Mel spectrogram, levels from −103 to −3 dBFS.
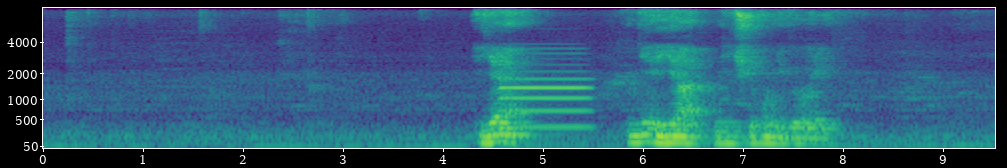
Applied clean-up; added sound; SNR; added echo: none; Wind instrument, woodwind instrument; 2 dB; reverberation time 0.6 s.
